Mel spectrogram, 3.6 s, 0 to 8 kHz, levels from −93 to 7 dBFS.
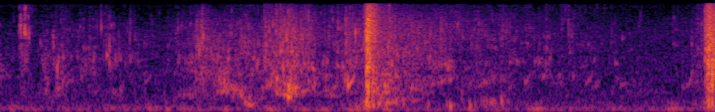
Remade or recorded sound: recorded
